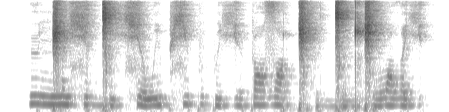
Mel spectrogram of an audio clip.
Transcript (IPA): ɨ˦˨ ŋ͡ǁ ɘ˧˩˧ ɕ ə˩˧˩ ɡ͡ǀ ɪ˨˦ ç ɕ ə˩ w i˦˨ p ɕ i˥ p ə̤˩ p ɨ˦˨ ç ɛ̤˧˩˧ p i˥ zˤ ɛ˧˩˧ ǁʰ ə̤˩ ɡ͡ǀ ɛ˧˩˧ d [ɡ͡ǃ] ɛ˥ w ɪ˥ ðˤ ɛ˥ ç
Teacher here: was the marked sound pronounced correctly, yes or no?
no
